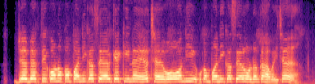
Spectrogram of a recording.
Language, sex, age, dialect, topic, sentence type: Maithili, female, 60-100, Bajjika, banking, statement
